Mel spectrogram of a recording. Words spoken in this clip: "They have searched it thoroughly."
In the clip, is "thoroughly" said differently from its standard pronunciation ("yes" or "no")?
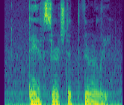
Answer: no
